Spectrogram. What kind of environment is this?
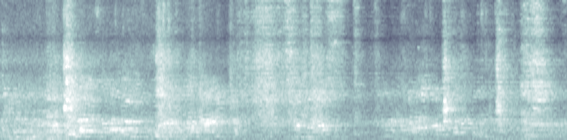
restaurant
